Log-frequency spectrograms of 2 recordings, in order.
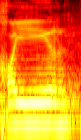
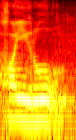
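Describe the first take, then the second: First: The word stops on the final r consonant. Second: The word ends with an added -u vowel. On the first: The speaker calls it right. "ini di wakaf bunyinya khair" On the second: The speaker calls it wrong. "bukan juga khairu"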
